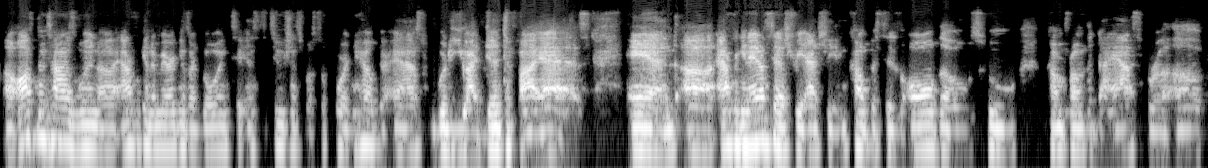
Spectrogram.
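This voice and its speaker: A man speaking earnestly as a panelist in a webinar discussion, explaining at length with pauses. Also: mid-range voice, steady tone, fairly bright tone, husky, lo-fi sound. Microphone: video call.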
